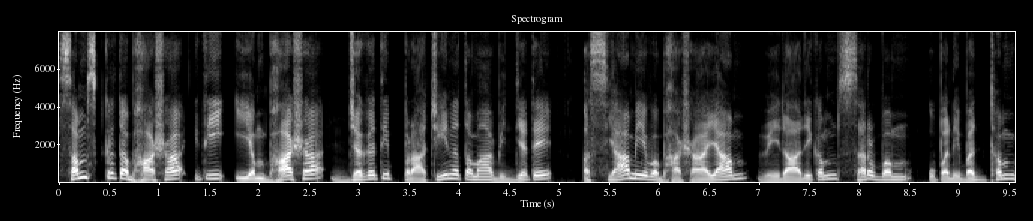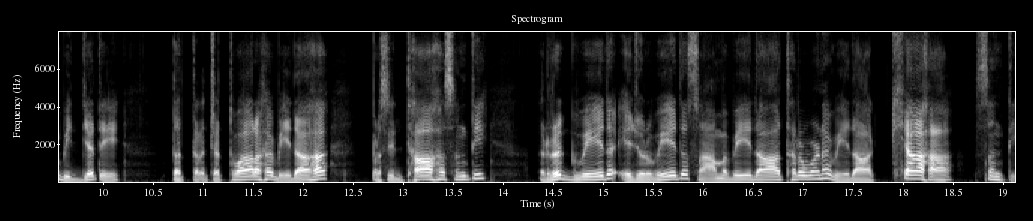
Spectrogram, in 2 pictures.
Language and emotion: Sanskrit, neutral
